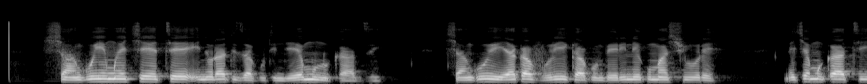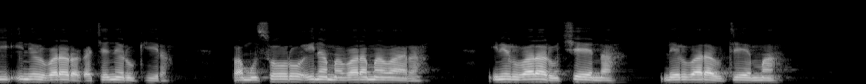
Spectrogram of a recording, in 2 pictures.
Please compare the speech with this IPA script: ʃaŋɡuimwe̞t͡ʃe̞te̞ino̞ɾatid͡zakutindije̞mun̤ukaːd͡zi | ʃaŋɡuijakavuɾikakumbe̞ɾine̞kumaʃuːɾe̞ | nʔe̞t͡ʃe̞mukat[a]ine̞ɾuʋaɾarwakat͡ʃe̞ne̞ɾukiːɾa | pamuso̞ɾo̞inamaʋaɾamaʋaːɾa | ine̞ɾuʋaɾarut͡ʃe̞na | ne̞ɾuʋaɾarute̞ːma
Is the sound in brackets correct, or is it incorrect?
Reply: incorrect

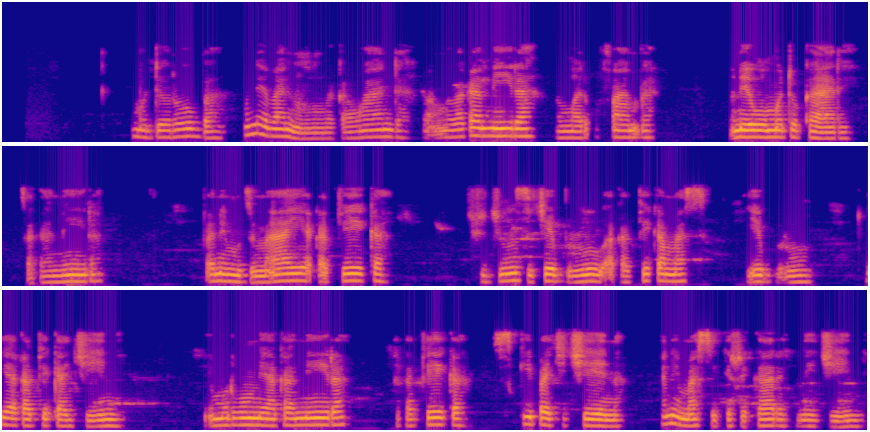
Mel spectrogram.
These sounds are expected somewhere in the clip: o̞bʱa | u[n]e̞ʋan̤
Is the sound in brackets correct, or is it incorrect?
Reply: correct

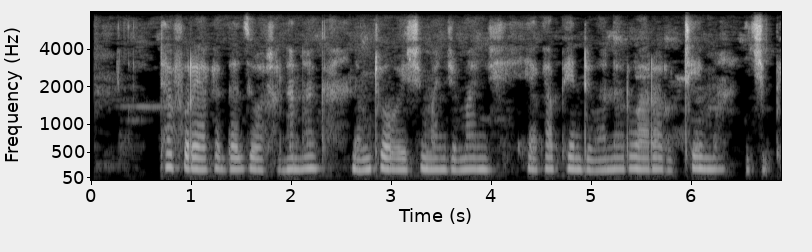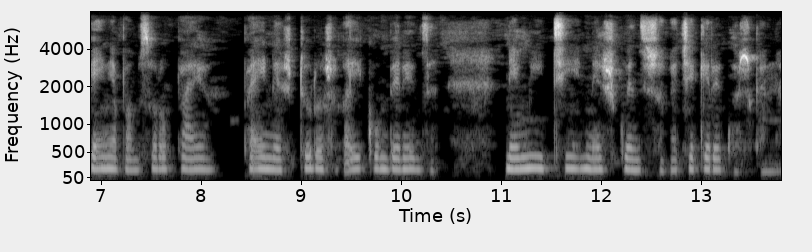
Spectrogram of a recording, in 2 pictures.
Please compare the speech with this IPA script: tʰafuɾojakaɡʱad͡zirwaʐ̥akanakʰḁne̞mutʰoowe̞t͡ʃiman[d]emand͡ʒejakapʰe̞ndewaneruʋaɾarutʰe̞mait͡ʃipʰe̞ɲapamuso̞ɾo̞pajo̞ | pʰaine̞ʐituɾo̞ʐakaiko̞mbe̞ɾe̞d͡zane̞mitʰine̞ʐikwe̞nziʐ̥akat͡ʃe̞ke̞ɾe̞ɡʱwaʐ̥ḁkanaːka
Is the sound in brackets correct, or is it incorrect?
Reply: incorrect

